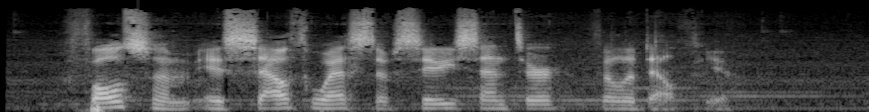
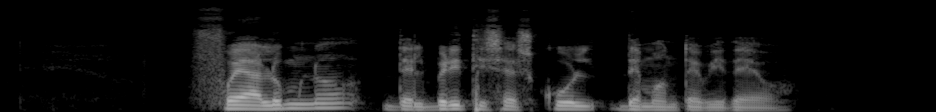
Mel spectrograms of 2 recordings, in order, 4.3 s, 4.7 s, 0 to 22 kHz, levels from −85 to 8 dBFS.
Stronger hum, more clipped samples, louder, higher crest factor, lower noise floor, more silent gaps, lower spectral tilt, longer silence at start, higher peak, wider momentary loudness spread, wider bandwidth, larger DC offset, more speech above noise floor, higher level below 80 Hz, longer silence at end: neither; neither; first, -15 LUFS vs -31 LUFS; about the same, 20 dB vs 22 dB; second, -49 dBFS vs -84 dBFS; neither; second, -1 dB/octave vs -6 dB/octave; second, 0.35 s vs 1 s; first, 0 dBFS vs -10 dBFS; about the same, 13 LU vs 13 LU; about the same, 16.5 kHz vs 16 kHz; neither; second, 31 dB vs 54 dB; first, -44 dBFS vs -64 dBFS; about the same, 0.7 s vs 0.75 s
